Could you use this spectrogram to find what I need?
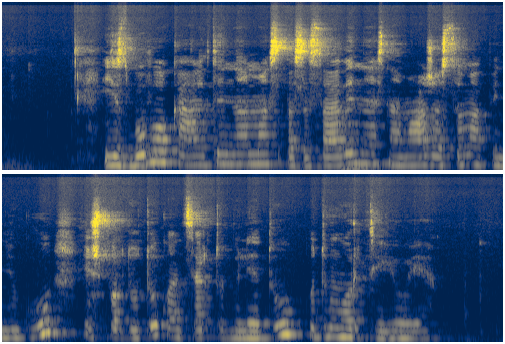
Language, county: Lithuanian, Marijampolė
